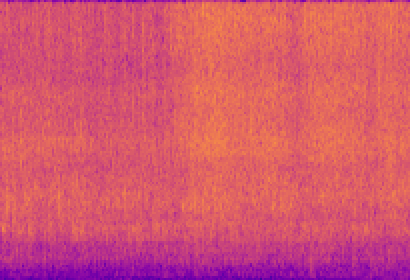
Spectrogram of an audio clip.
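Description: Dried shrimp frying in hot oil in a wok, a steady sizzle, with a metal spatula stirring and scraping now and then.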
